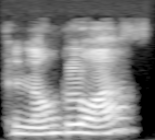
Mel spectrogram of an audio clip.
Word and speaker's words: Langlois: Actually, it's a Cajun name, so it's Langlois, pronounced the French way.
